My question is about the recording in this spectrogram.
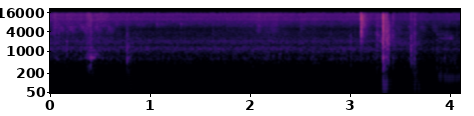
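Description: Quiet handling of craft materials with a couple of faint clicks, then two sharp knocks a little after three seconds in as a plastic glue bottle is set down on a cutting mat.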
